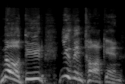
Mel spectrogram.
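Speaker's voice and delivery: high, loud dude imitation; mock indignant protest. Sandoval interrupting Lala, high loud protest. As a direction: burst out in mimicked outrage. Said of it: "And Sandoval's like".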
